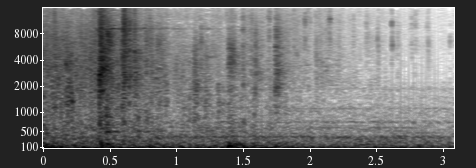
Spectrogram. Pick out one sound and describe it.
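Heavy stone slabs crash and tumble down.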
